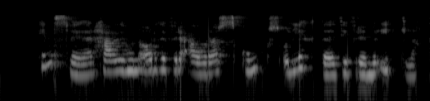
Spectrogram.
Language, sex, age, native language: Icelandic, female, 20-29, Icelandic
